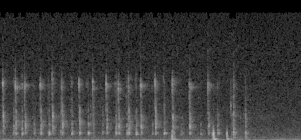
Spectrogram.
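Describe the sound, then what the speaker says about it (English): Rapid clattering keystrokes on a loud, brand-new Redragon computer keyboard, close and dense with irregular rhythm, a few heavier key presses near the end, over a low steady hum. "Sorry for the extremely loud keyboard."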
